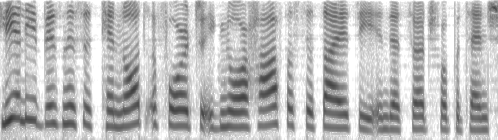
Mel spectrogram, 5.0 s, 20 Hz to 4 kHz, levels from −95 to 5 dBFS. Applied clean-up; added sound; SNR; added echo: neural separator model SepFormer WHAM!.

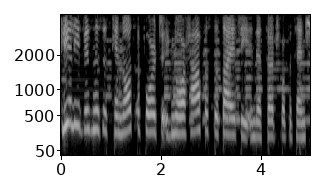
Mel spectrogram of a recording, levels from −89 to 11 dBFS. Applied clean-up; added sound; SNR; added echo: classical method spectral subtraction.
